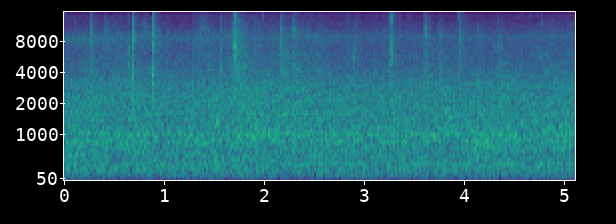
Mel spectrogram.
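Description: A steady, loud rushing noise, over which come faint wet clicks and smacks of a man biting and chewing a burrito as fast as he can.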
